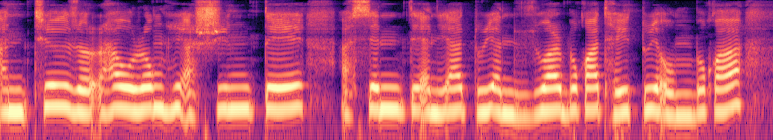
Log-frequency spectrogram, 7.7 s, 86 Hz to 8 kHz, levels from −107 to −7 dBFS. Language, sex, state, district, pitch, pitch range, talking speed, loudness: Mizo, female, Mizoram, Aizawl, 230 Hz, 220-240 Hz, 200 wpm, -14 LUFS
